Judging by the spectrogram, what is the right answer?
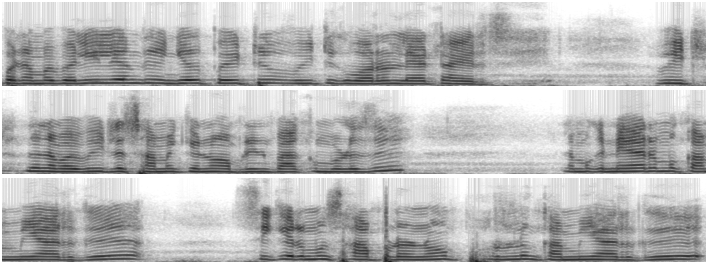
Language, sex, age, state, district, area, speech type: Tamil, female, 45-60, Tamil Nadu, Tiruchirappalli, rural, spontaneous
